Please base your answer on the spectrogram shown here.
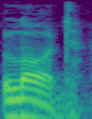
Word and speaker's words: Laud: very long time, Derek Laud. That's L-A-U-D, though the way he pronounces it, you might well think he's a lord, and all the world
